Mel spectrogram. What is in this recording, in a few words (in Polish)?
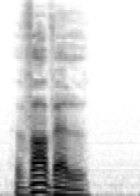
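"Wawel" Polish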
